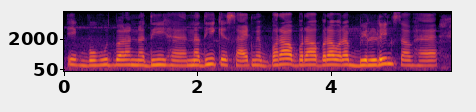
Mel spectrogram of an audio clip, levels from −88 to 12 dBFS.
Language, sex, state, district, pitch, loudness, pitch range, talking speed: Maithili, female, Bihar, Supaul, 220 Hz, -20 LUFS, 210-230 Hz, 185 wpm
